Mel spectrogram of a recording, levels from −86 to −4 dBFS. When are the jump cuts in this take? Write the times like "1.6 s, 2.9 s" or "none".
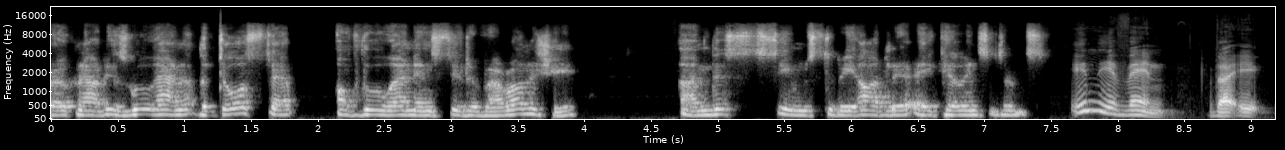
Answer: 7.5 s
